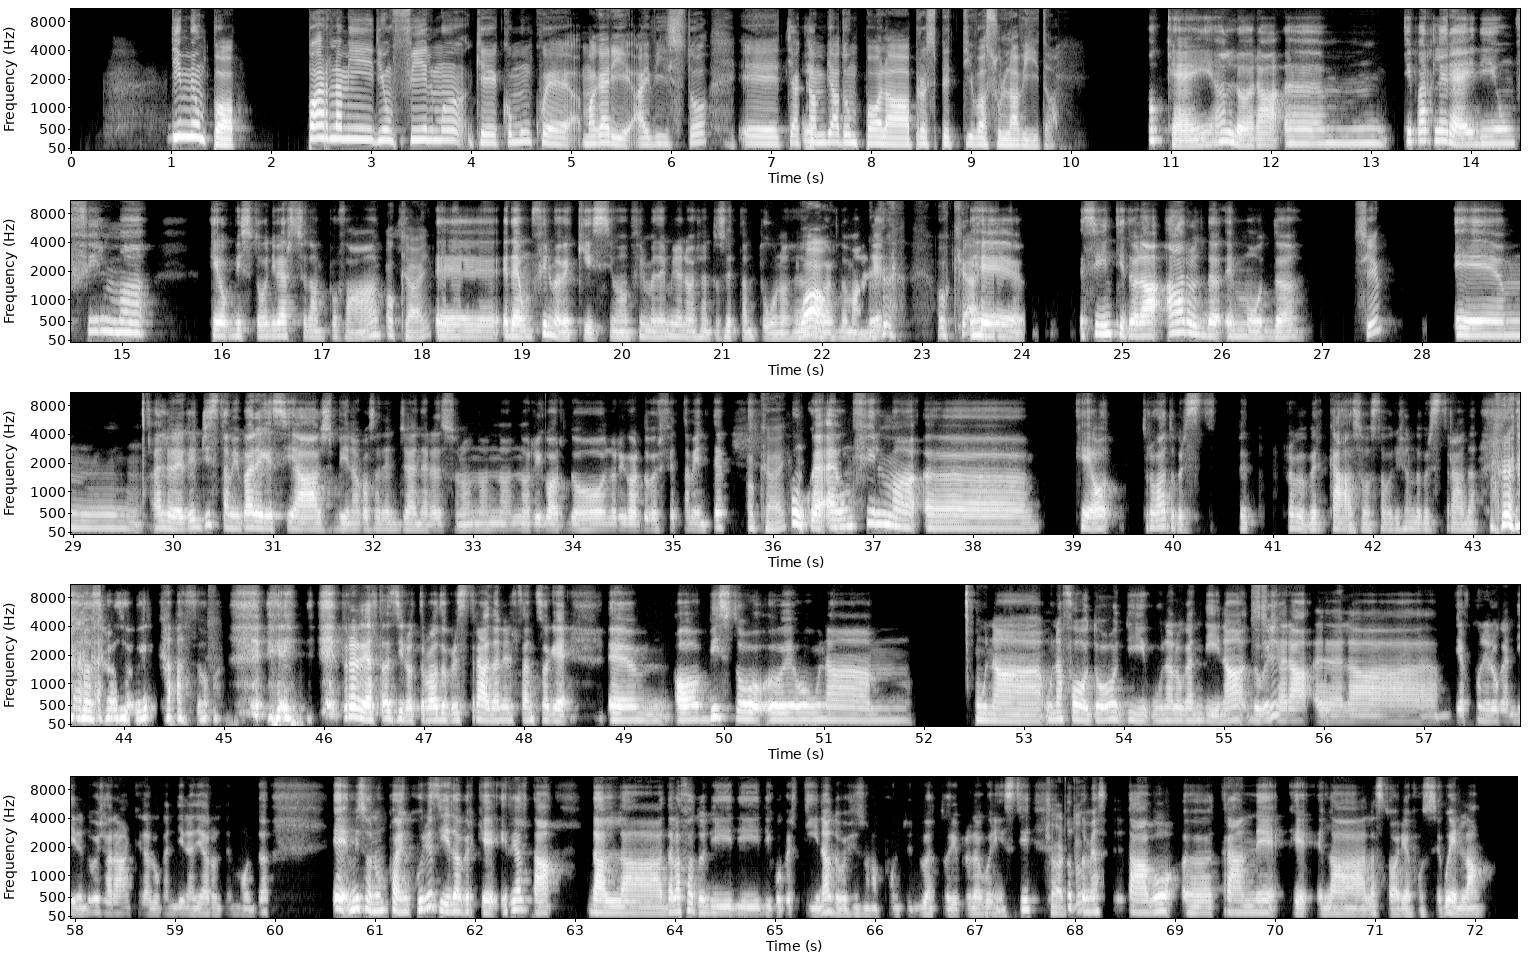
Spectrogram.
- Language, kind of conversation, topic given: Italian, podcast, Qual è un film che ti ha cambiato la prospettiva sulla vita?
- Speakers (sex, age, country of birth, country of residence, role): female, 35-39, Italy, Italy, guest; male, 20-24, Romania, Romania, host
- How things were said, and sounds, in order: other background noise; chuckle; laughing while speaking: "ehm"; tongue click; laughing while speaking: "ho trovato per caso, e"; chuckle; tongue click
